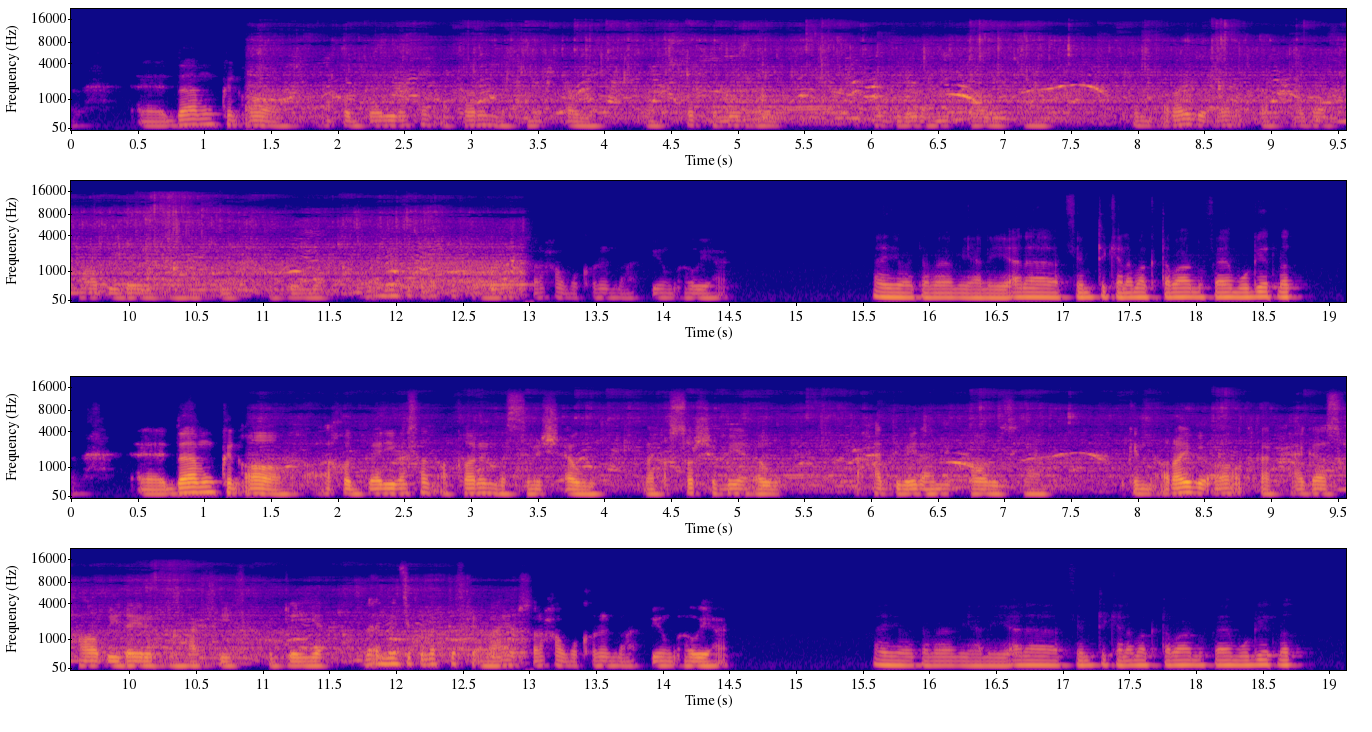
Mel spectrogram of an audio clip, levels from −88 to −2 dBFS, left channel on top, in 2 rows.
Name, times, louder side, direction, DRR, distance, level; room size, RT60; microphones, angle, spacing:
voice 1, 0.0-4.0 4.3-5.6 5.9-7.3 7.9-11.5 11.8-14.5, right 9 dB, 80° right, 0.3 m, -33 dB
sound 1, 1.3-13.0, left 3 dB, 30° left, 1.2 m, -36 dB
voice 2, 15.6-18.7, left 3 dB, 75° left, 0.7 m, -32 dB
6.9 x 3.5 x 4.3 m
head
